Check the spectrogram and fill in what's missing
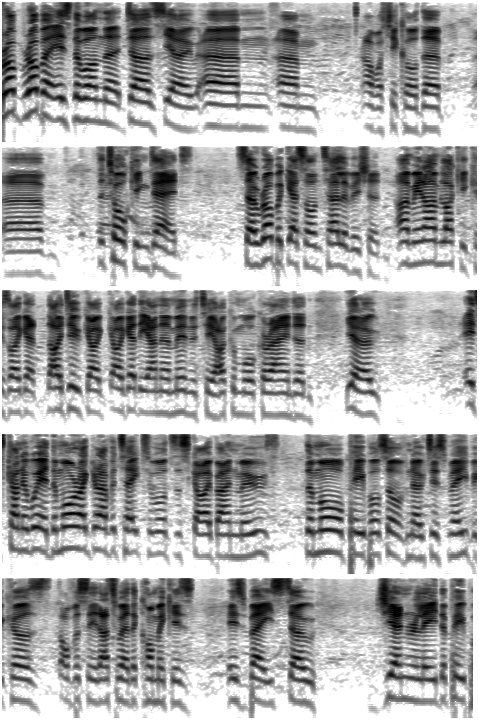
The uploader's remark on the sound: stopped by the Geekscape booth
